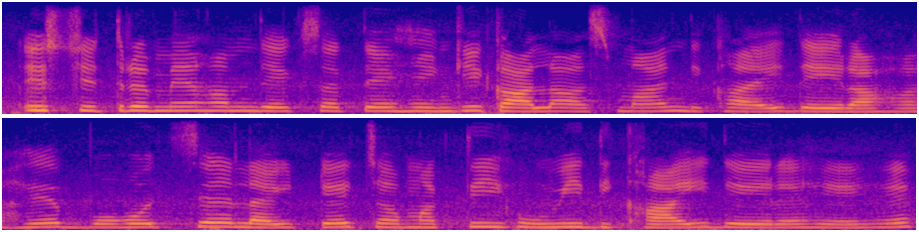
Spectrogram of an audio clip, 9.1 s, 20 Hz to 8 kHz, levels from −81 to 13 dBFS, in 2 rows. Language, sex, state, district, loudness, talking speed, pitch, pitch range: Hindi, female, Uttar Pradesh, Etah, -17 LUFS, 150 wpm, 255 Hz, 245-275 Hz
